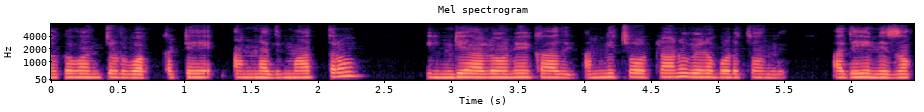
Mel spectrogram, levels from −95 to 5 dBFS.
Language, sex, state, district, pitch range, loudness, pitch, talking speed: Telugu, male, Andhra Pradesh, Guntur, 170-180 Hz, -18 LUFS, 175 Hz, 110 wpm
